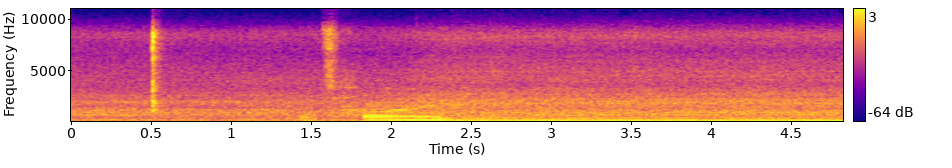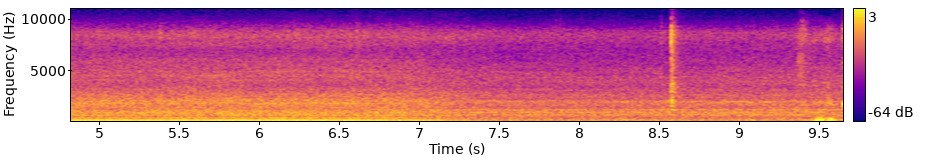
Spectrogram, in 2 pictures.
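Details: Duracraft Heat Furnace Plus CZ-1200 space heater, test run after repair and reassembly: steady low motor hum with smooth airflow rush, no rubbing, rattle or ticking. Normal fan run.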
